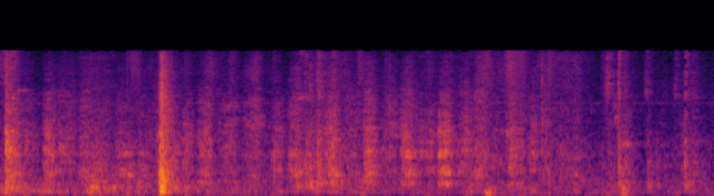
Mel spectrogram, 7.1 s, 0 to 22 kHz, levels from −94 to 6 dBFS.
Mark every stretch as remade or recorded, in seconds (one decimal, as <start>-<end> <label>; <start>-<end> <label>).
0.0-7.1 recorded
